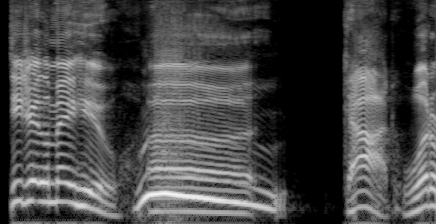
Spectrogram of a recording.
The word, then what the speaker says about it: LeMahieu: Baseball Reference has his pronunciation as LeMahieu. Hugh. It's H-Y-O-O. Hugh. Hugh. That's a weird way. H-Y-O-O.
